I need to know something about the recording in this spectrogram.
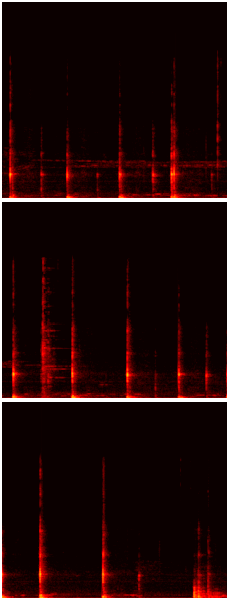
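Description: Wooden rolling pin working a sheet of spinach pasta dough on a floured stone countertop, making sharp knocks, irregularly one or two a second, as it comes down and rolls at each stroke. Just before the end the knocks stop and there is a brief rubbing as a hand brushes flour over the dough.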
